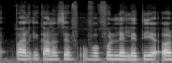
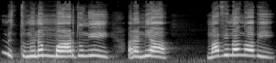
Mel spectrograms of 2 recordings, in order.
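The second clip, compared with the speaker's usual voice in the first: high, loud angry order; angry threat; 9 semitones higher, 9 dB louder than usual. Acted. Angry girl ordering her friend to apologise, threatening. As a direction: threaten and demand it at full voice. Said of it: "इतना गुस्सा क्यों कर रही".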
